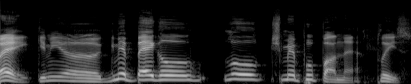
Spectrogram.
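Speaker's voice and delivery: loud, high put-on Italian accent at full volume. Pretending to be Italian, ordering at the deli: acting as an Italian plumber. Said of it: "You can imagine being Italian".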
